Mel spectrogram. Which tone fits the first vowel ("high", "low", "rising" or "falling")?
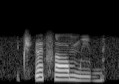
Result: high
